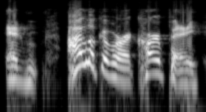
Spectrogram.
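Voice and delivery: ordinary talk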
